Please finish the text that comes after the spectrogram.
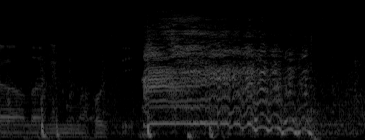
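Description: A horse neighs loudly in a roleplay cowboy video game, a long wavering whinny that rises and trembles for about two seconds, following a few quieter sounds and overlapping some faint background voice at the start.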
